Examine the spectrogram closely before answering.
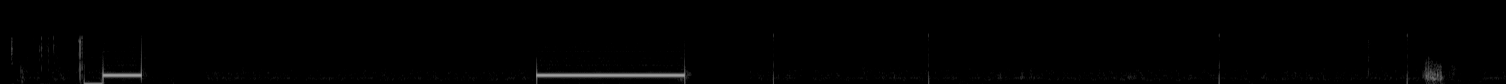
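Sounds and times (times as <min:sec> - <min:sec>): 
telephone busy signal beeping after call disconnected: 0:01.0 - 0:01.4, 0:05.4 - 0:06.9.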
